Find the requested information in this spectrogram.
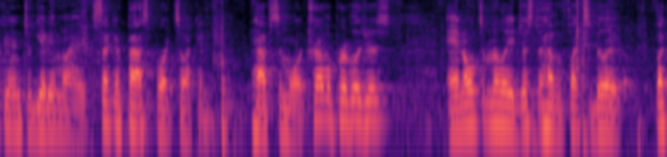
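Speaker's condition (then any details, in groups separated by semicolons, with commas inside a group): No condition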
